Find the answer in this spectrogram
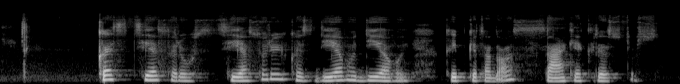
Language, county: Lithuanian, Kaunas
